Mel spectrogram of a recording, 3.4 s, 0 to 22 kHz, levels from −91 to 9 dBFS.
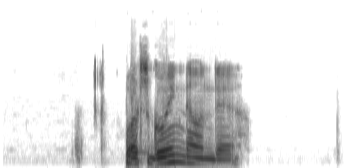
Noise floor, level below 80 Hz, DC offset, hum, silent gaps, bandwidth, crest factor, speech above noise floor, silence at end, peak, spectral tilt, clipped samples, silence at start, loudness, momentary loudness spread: -85 dBFS; -54 dBFS; under 0.1%; none; none; 7.8 kHz; 18 dB; 71 dB; 1.05 s; -2 dBFS; -7 dB/octave; under 0.1%; 0.75 s; -15 LUFS; 22 LU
